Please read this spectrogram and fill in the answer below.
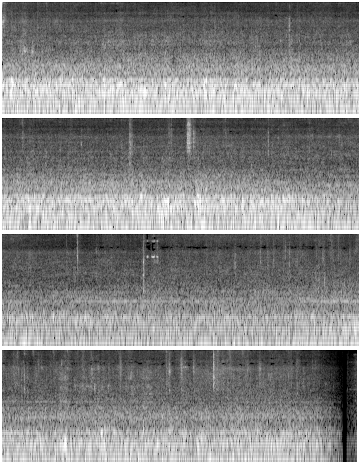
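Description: Airliner cabin noise at a window seat: the steady low rumble of engines and rushing air during the descent for landing. It eases slightly about halfway through and cuts off abruptly near the end.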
